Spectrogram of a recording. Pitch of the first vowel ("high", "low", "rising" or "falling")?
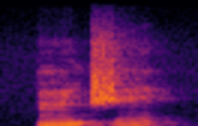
high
